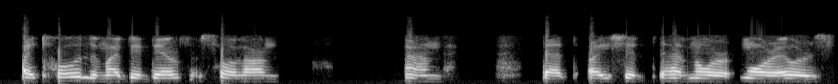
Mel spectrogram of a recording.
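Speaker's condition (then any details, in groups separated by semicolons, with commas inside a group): Slurred speech, mild; slurred speech since fall from two-story window at age three; slightly slurred speech, understandable, communicating well, well-paced conversation per host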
